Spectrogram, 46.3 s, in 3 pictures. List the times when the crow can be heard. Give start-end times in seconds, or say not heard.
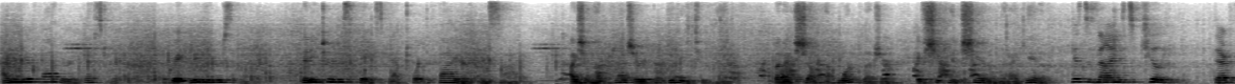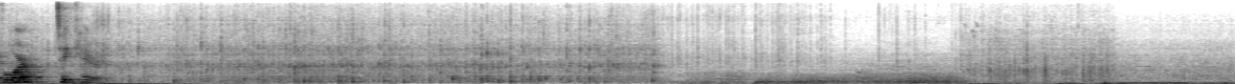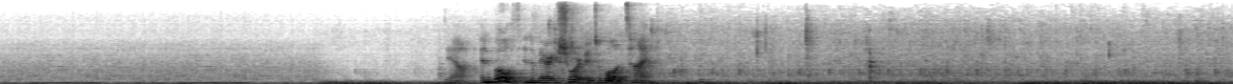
not heard.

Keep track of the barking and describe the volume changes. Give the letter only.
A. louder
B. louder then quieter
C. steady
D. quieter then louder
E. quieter
A.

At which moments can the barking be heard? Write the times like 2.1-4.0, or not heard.
6.9-12.4.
